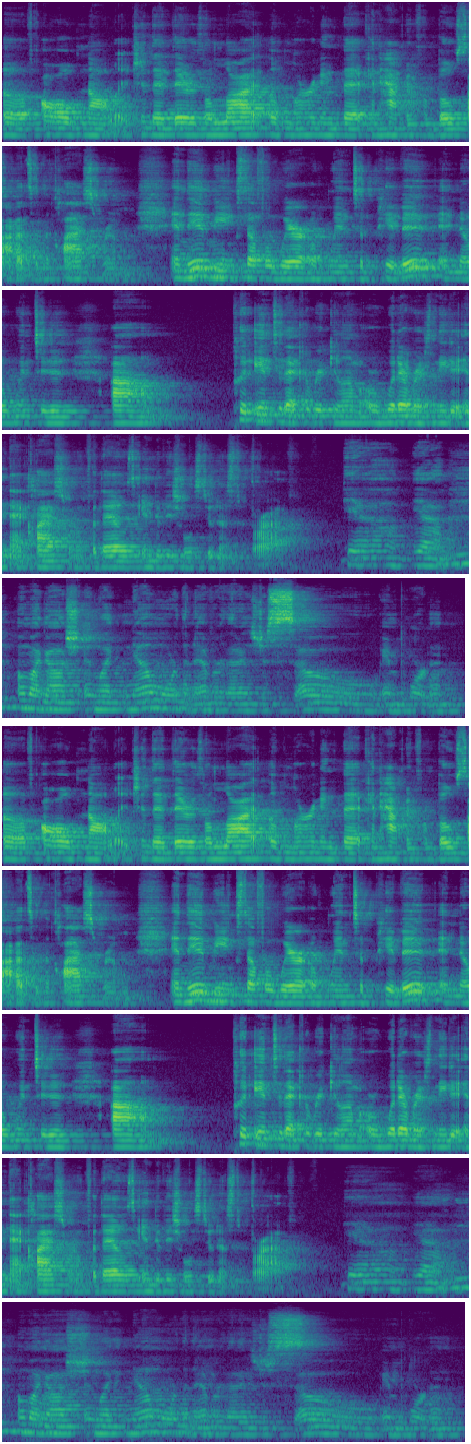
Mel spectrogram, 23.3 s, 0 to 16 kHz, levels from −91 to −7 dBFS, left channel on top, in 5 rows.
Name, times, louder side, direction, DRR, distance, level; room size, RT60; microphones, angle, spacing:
voice 1, 0.0-4.9 5.2-10.9 11.7-16.8 18.4-18.7, right 2 dB, 20° right, 10 dB, 4.0 m, -30 dB
voice 2, 6.4-6.9 17.4-23.1, left 6 dB, 75° left, 5 dB, 7.7 m, -34 dB
25.5 x 24.5 x 8.5 m, 1.0 s
head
